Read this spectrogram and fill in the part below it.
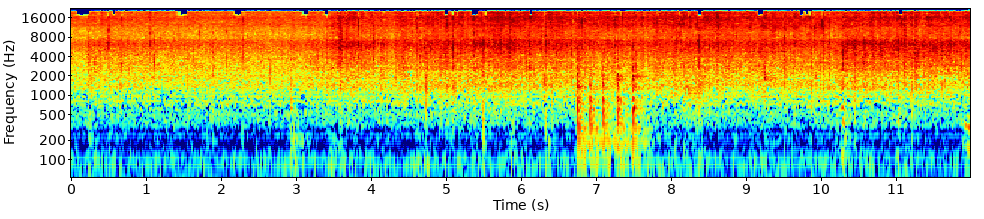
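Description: Onions sizzling in olive oil with coriander, a dense continuous crackle and hiss close up that swells slightly midway, with no voices.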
